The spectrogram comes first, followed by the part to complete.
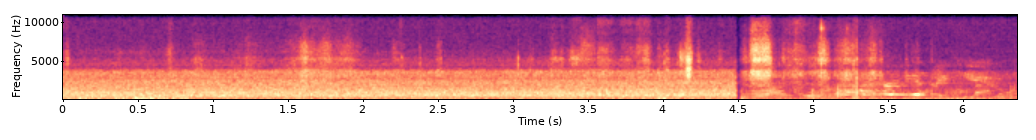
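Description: Steady rushing of river water through a rapid over a rocky ledge. It cuts off suddenly about four and a half seconds in, giving way to a much quieter scene with faint voices.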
